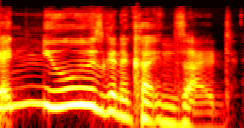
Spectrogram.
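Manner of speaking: put-on Welsh accent slipping in. Repeating own reaction to Gakpo cutting inside: Welsh accent. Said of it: "I don't know why I'm sounding Welsh".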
